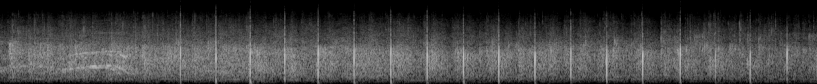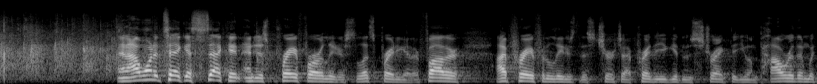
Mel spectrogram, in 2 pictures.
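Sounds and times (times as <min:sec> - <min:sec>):
audience applause: 0:00.0 - 0:10.1
speech: 0:09.4 - 0:16.3.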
